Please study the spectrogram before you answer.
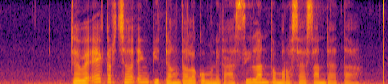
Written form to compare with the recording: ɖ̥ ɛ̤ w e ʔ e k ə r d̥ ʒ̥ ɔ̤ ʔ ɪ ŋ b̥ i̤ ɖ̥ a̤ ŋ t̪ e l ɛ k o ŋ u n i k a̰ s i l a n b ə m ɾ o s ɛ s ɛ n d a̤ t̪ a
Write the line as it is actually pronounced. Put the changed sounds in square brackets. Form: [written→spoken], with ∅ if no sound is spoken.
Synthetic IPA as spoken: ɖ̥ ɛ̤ w e ʔ e k ə r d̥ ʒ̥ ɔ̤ ʔ ɪ ŋ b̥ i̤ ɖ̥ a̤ ŋ t̪ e l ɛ k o [ŋ→m] u n i k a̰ s i l a n [b→p] ə m ɾ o s ɛ s [ɛ→a] n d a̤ t̪ a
